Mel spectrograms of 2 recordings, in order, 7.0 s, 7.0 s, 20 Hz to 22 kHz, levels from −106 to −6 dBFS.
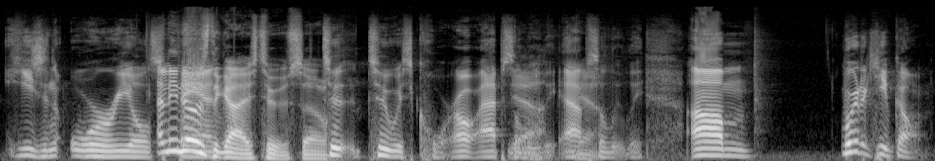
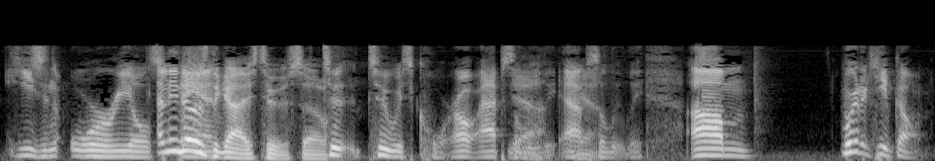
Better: first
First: none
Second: garbled, watery; slightly; nothing above 6.5 kHz

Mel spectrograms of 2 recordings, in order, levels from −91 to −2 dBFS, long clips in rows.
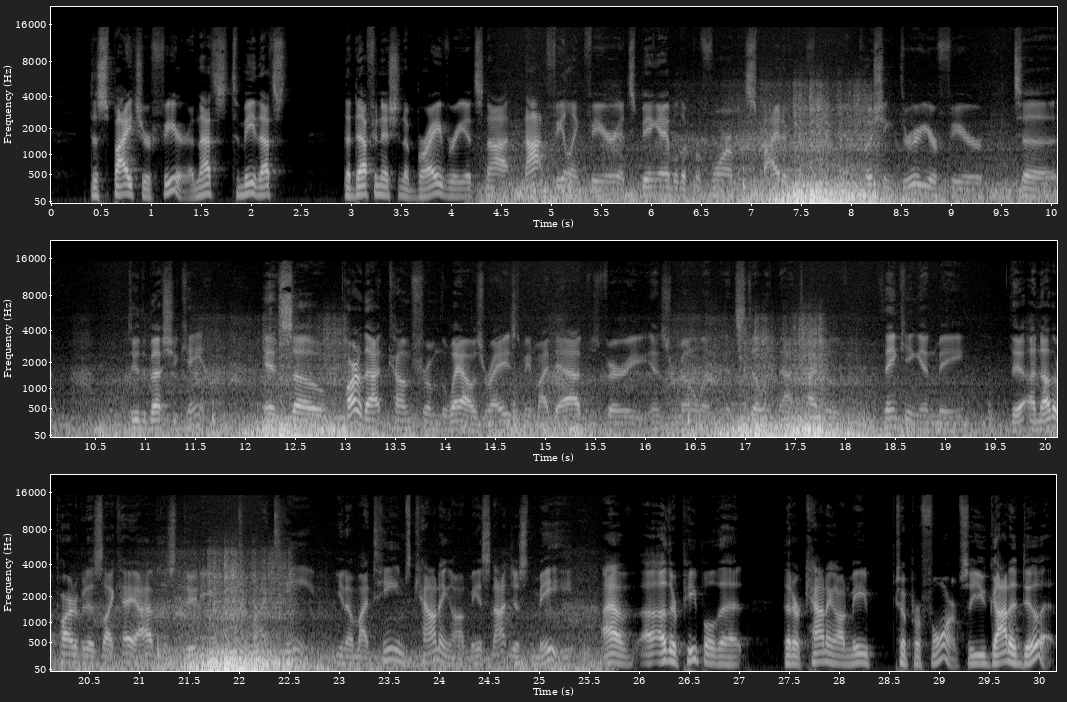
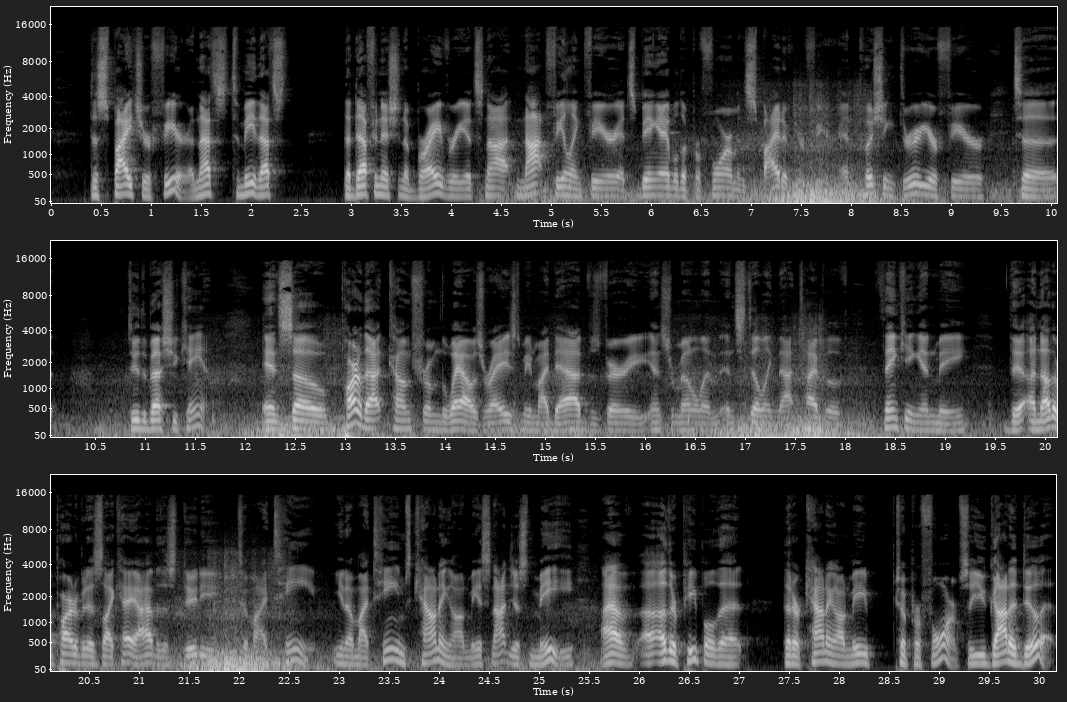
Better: second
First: wind noise on the microphone; heavy; from 4 to 26 s; 4 dB below the speech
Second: wind noise on the microphone; occasional gusts; from 4 to 26 s; 20 dB below the speech

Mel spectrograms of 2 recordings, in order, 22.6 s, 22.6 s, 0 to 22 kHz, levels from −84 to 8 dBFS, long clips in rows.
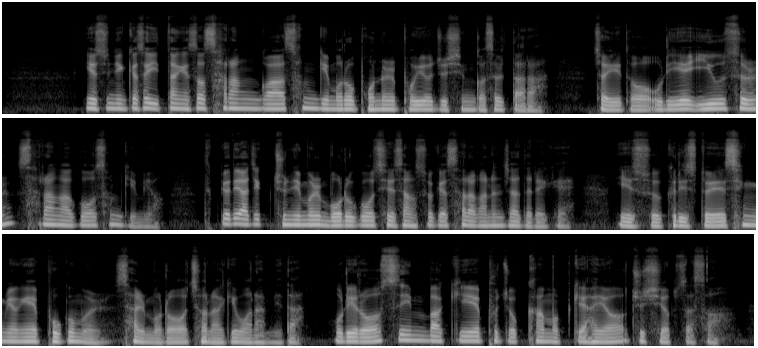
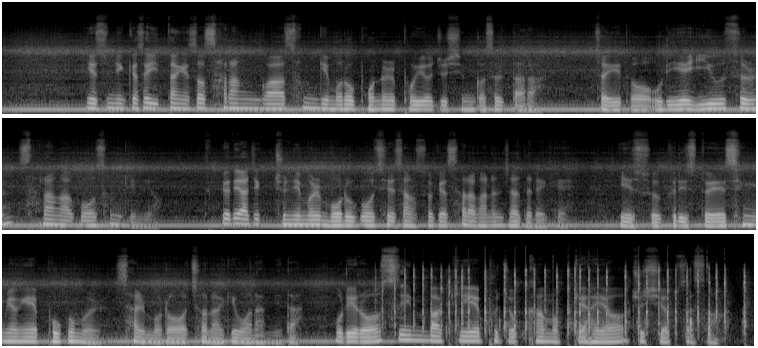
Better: first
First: none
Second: machinery noise; loud; throughout; 8 dB below the speech

